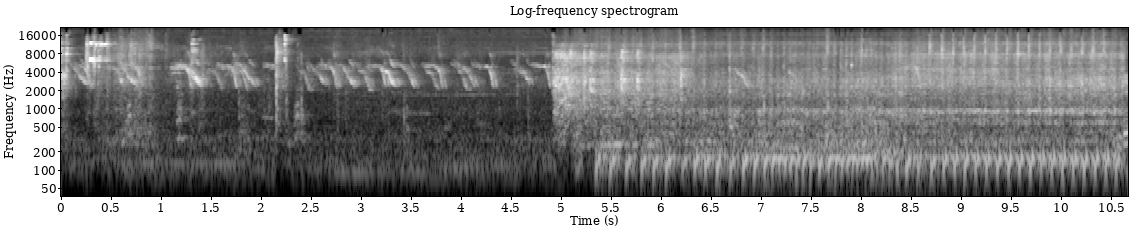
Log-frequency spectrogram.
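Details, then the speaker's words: Yamaha Mio J automatic scooter after replacing the starter one-way clutch, run without the CVT cover: cranks and catches, then settles into an even steady idle with no rough rattle; normal idle, noise fixed. "udah terdengar halus, bisa dilihat bisa didengar buat teman-teman. Kembali halus."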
